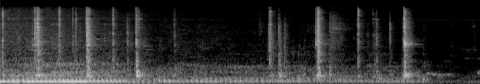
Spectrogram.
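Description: Aluminium motorcycle shift lever worked by hand, its linkage giving sharp clicks at irregular intervals, over a low steady hum that fades out about a second and a half in.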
